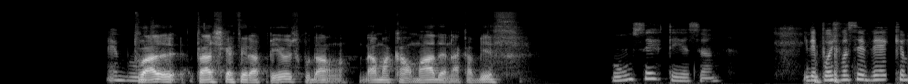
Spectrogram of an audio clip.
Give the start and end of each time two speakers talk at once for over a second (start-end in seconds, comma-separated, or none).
none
